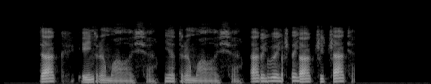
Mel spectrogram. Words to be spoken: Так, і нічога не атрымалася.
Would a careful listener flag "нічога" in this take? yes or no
yes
